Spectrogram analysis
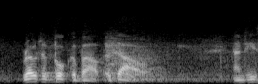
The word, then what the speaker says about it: Tao: is all the dow t AO pronounced dow in the mandarin dialects tao in the chung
